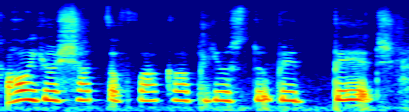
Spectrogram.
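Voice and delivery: high, soft mocking imitation voice; mimicking the girl. Girl snapping back at the peacemaker, high mocking imitation. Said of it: "And she's like".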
